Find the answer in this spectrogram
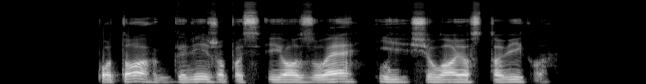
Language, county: Lithuanian, Šiauliai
